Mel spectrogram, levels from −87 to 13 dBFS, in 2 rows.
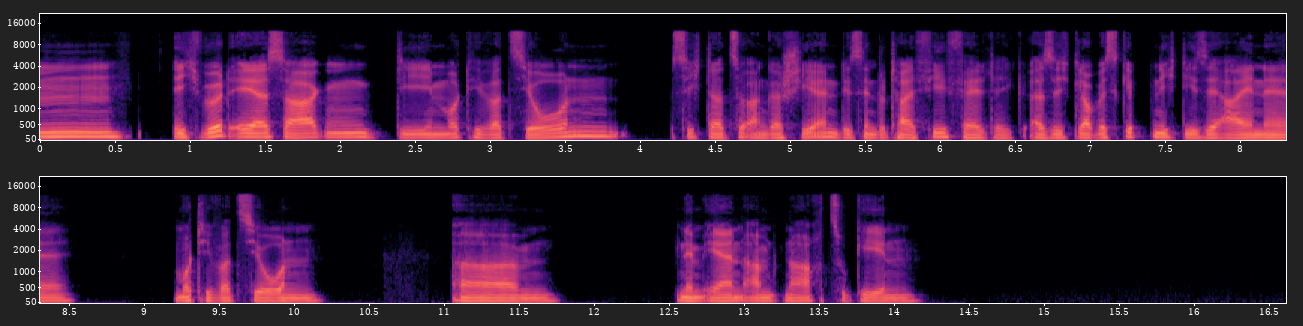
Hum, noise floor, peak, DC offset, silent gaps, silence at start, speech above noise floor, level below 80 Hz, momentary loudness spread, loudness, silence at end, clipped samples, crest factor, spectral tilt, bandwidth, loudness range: none; -78 dBFS; 0 dBFS; under 0.1%; none; 0 s; 59 dB; -44 dBFS; 9 LU; -20 LUFS; 2.45 s; under 0.1%; 20 dB; -6.5 dB/octave; 12.5 kHz; 4 LU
